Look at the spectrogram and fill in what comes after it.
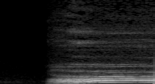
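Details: Alaskan Malamute inside a house calling to people outside: a brief rough, growly start rising quickly into a clear, steady howl tone that is still building at the end of the clip.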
